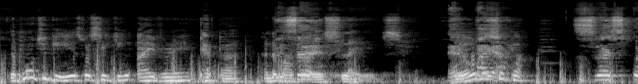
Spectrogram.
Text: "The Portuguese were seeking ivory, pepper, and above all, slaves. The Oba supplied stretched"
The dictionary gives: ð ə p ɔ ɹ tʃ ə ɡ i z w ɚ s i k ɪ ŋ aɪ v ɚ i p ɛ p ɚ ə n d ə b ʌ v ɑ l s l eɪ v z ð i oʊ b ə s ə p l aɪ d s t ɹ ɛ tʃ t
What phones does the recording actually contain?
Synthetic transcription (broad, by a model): ð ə p ɔ ɹ tʃ ə ɡ i z w ɚ s i k ɪ ŋ aɪ v ɚ i p ɛ p ɚ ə n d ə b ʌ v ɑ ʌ s l eɪ v z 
